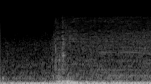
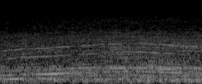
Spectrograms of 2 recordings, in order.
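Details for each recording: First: Suzuki X-90 power window: a low, even motor drone as the glass runs down, with no stalling or grinding, so the motor works normally. The driver's window motor had failed and was being replaced; the passenger's works. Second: Suzuki X-90 driver's power window after replacing failed motor (went down but not up): motor whirs with wavering, sagging pitch as glass climbs; still weak but much better than before, slow window motor.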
